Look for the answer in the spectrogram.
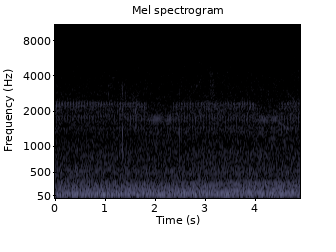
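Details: Two European nightjars churr at Orrmossen in Nacka, just outside Stockholm, on 31 May 2020, in a long, unbroken mechanical trill shifting now and then between higher and lower pitch, over distant traffic rumble.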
